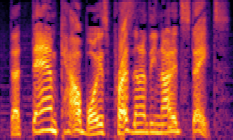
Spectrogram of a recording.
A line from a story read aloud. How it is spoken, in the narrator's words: the campaign manager shouted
